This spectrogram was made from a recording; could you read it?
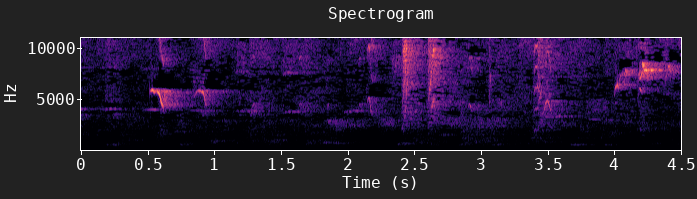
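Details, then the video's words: Somewhat soft sunbird song, played to get a caged sunbird to sing: scattered high thin chirps and brief whistled notes, spaced irregularly over a hissy background. "Putarkan 1 menit saja video ini KONIN anda pasti langsung nyaut"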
